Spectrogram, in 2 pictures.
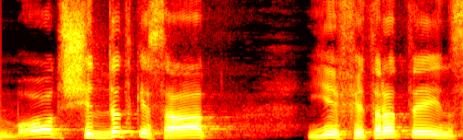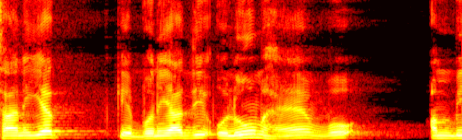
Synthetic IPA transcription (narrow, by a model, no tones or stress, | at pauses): bɔːt̪ʃɪd̪ːət̪kesaːt̪̚ʰ | jefɪt̪ɾət̪eɪnsaːnijət̪̚ | kebʊnijaːd̪iʔʊluːmɦɛ̃ʋo | ɐ̃mbi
